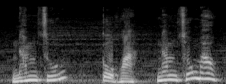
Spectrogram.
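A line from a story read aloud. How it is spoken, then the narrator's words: Urgent cry. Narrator (Vietnamese): Chú Tiền kêu lên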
